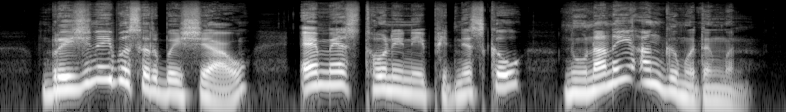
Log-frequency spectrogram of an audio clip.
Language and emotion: Bodo, surprised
